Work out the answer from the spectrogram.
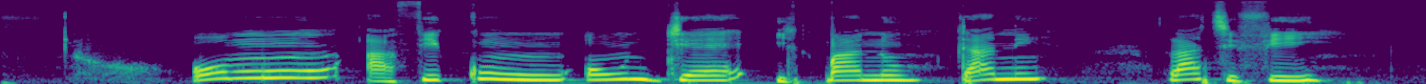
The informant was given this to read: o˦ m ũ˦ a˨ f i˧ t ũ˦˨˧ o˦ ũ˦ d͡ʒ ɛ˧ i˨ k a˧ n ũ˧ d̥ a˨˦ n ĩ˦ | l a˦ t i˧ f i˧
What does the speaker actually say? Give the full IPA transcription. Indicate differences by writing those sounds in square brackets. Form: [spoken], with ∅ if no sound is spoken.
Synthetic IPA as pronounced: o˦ m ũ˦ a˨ f i˧ [k] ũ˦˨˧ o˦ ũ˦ d͡ʒ ɛ˧ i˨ [k͡p] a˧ n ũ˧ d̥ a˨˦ n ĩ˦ | l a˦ t i˧ f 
